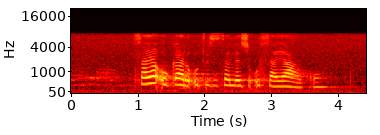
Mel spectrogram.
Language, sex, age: Tsonga, female, 19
